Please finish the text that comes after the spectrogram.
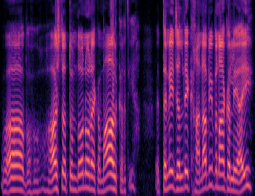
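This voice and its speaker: A man's voice: high voice, a little slow, no echo, clean studio sound. A man voicing a middle-aged father-in-law in a storybook tale, scheming, urging and ingratiating. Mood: pleased.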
